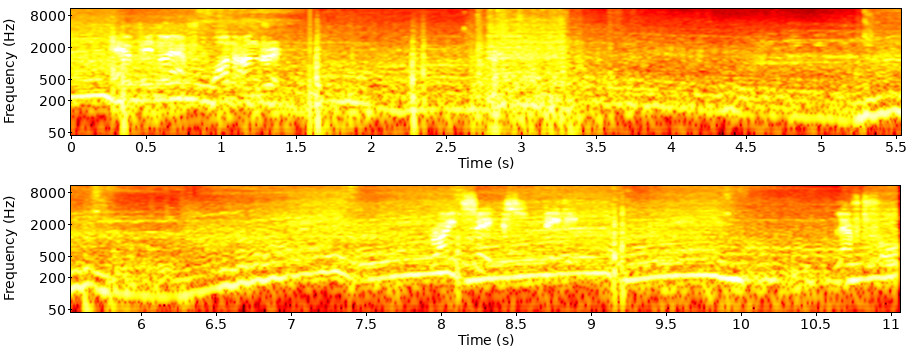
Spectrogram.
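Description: Car tyres squeal sharply while cornering.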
